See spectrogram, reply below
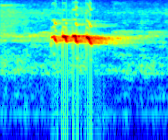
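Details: Lure call of a sooty-headed bulbul, meant to provoke other bulbuls into calling in reply: a single brisk phrase of three bright bubbling notes, then a thin fading tail, over quiet background.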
